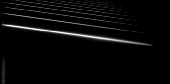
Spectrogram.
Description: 落下

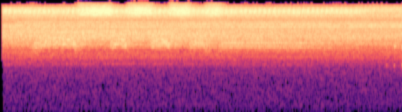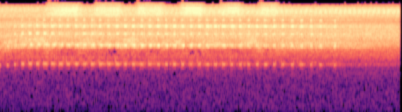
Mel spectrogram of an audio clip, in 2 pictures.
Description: ミンミンゼミ ヒグラシ ループ

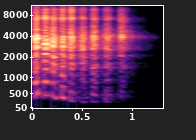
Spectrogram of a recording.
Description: おばけの笑い声

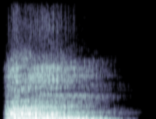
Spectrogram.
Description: クリーチャーボイス

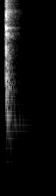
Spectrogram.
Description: メトロノームのカチッ

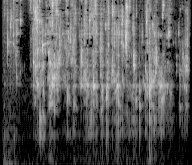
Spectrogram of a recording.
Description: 水を注ぐ

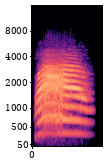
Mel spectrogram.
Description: ネコの怒り声

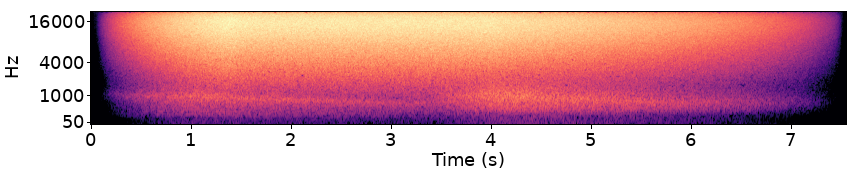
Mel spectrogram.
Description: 風 そよ風

